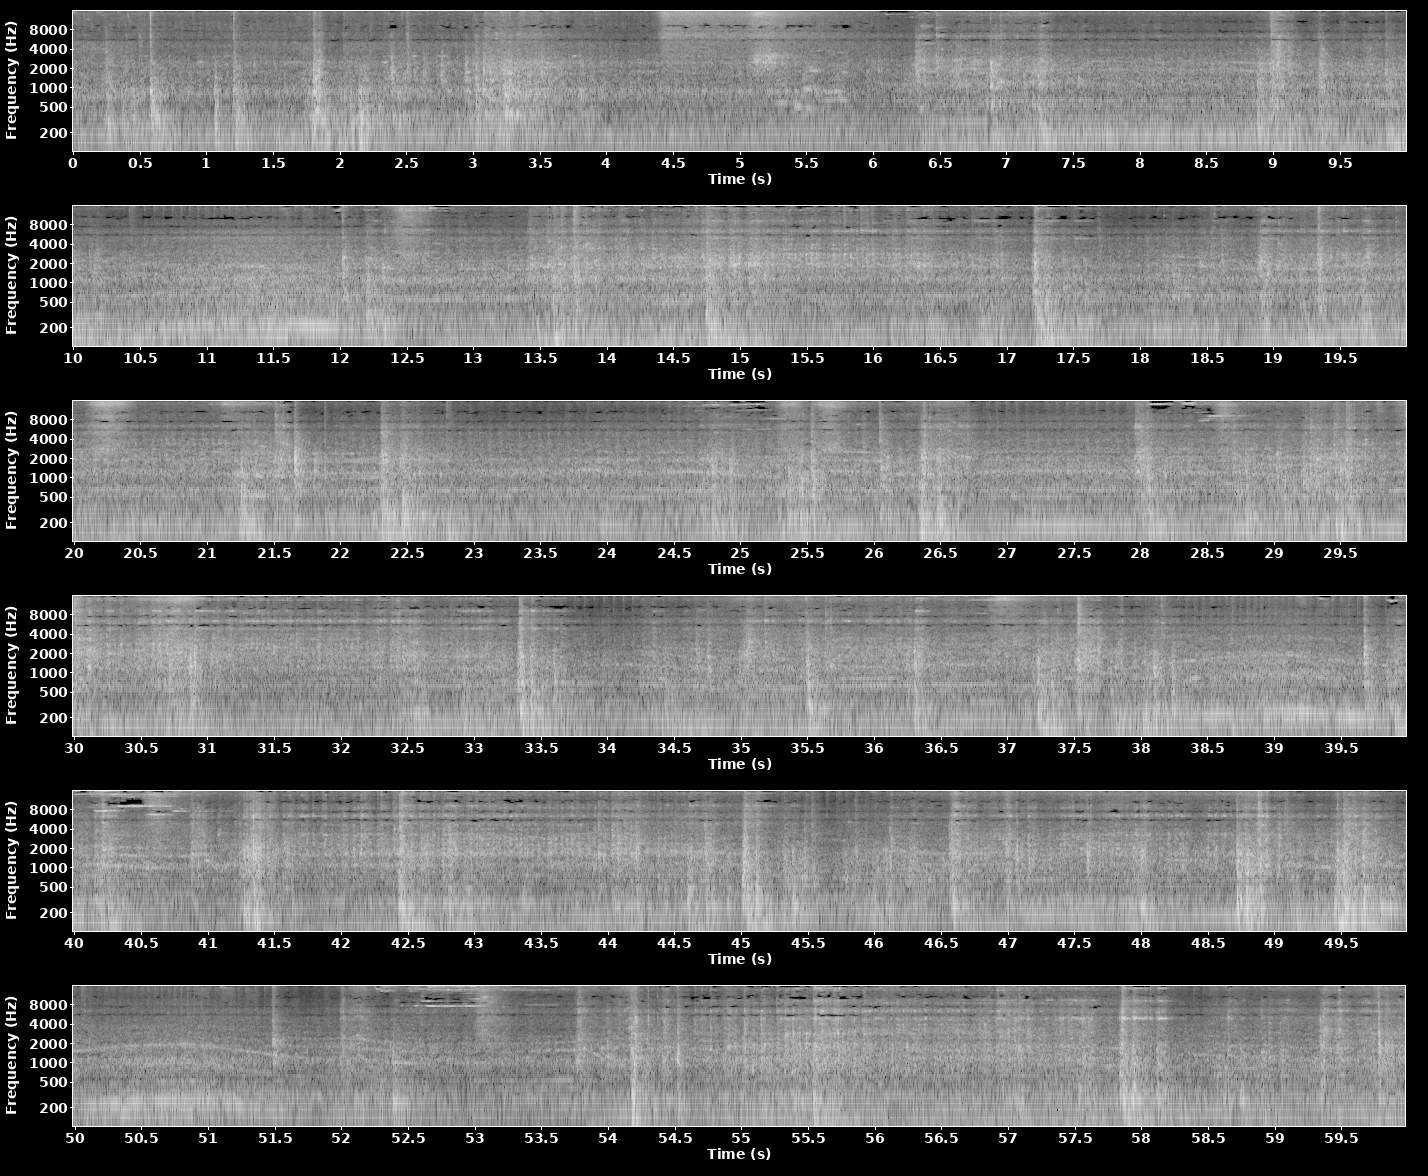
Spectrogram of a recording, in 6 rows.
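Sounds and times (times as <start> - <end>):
carts knocking and banging: 0.0 - 4.2, 5.4 - 59.9
diesel engine running: 0.0 - 59.9
air brake hissing: 4.3 - 5.5, 20.1 - 20.5, 52.7 - 53.4.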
